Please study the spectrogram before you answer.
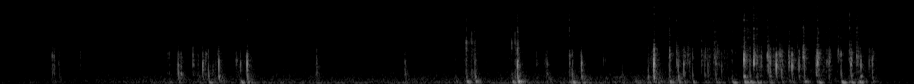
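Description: Fingertips type on a mechanical keyboard with a white plastic case and cat-shaped plastic keycaps, resting on a wooden desk. Short, crisp clacks come in irregular bursts with pauses between them, each keystroke dying away almost instantly. The typing grows denser toward the end.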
